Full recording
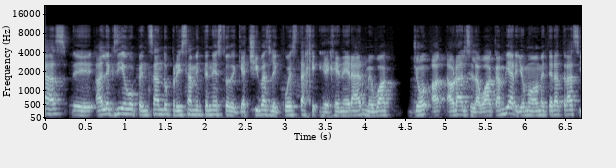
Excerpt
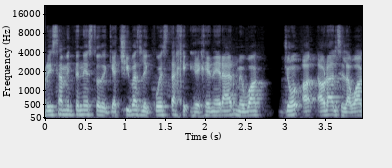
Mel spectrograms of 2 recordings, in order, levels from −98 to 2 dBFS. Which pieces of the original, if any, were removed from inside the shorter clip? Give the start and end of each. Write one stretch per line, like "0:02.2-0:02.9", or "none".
none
